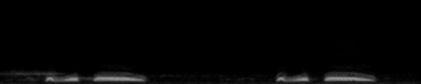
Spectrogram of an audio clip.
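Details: Two matching spotted dove phrases, about two seconds apart, used to stimulate doves in training; each is a wobbling short note then a long rounded coo, clean with no other sounds.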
